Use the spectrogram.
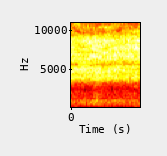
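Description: A LighTake camping stove gives a loud, steady close-up hiss of burning gas, unbroken across a short burst.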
